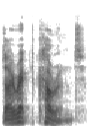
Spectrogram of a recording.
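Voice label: "direct current", British English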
